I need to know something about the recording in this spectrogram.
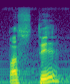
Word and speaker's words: Pasteur: Louis Pasteur, sei lá como é que se pronuncia, francês, Pasteur, isso aí mesmo, glória a Deus, Deus te usa, irmão.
